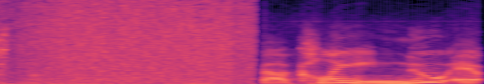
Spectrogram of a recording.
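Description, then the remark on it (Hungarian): Loud, steady hiss of television static for just over a second, cutting off abruptly as the channel changes to a broadcast where someone is speaking in a lively, sing-song voice. “Várja, kapcsolgatok kicsit tovább.”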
